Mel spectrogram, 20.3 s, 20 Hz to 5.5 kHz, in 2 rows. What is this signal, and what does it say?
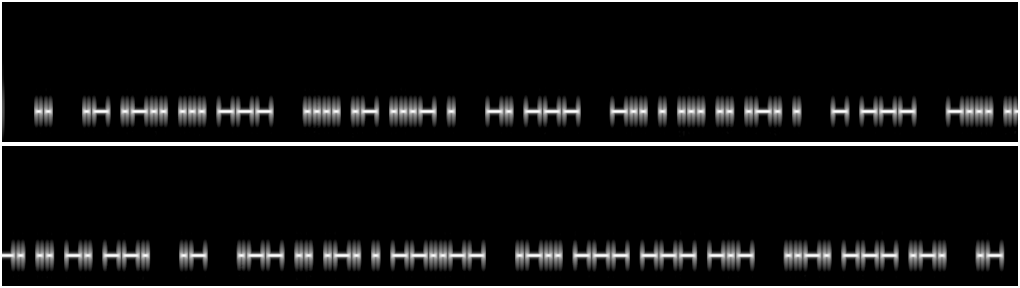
Morse code, heard as a keyed tone, about 25 wpm, 600 Hz. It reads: I ALSO HAVE NO DESIRE TO BRING A WIRE, LOOK FOR A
